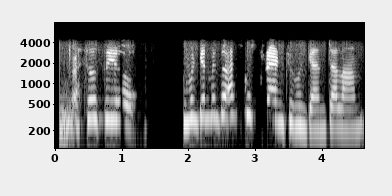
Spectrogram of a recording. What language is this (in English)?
Kashmiri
